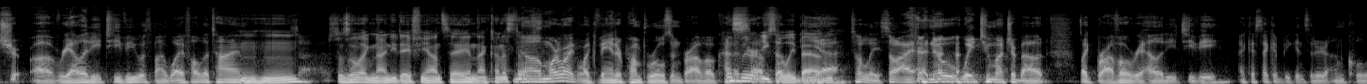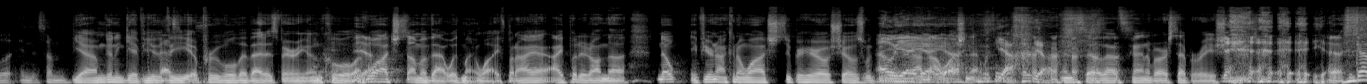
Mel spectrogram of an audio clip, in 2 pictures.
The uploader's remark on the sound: for a recorded chat from the RenderATL conference.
